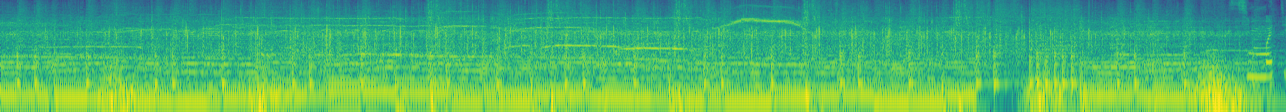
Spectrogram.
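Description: Music with a steady beat and a pulsing bass line that changes note every half-second or so, with sustained higher notes over it.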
